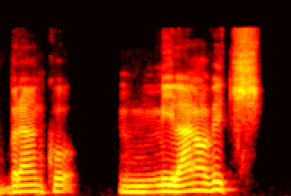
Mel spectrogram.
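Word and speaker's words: Branko Milanović: Branco, com um K, Branco Milanovic. Ah. Milanovic. Muito bem. O Branco Milanovic é,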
